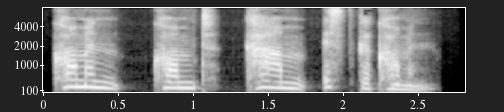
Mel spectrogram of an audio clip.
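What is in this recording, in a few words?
"kommen", German; verben kurzliste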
